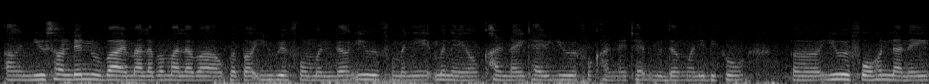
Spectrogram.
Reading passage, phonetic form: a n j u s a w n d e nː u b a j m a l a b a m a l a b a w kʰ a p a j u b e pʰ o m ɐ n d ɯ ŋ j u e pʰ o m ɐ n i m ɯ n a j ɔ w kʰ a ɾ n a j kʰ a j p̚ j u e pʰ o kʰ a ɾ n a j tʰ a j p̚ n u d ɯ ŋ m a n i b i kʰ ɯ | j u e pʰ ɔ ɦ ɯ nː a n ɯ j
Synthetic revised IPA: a n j u s a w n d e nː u b a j m a l a b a m a l a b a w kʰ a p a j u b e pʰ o m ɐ n d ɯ ŋ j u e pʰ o m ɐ n i m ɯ n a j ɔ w kʰ a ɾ n a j tʰ a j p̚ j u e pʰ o kʰ a ɾ n a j tʰ a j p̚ n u d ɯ ŋ m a n i b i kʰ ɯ | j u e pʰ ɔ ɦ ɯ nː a n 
